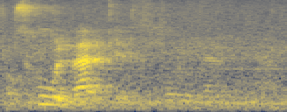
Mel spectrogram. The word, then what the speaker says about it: Skolverket: So questions either about preschool in Sweden or about the, how do you say, Skolverket? Skolverket.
